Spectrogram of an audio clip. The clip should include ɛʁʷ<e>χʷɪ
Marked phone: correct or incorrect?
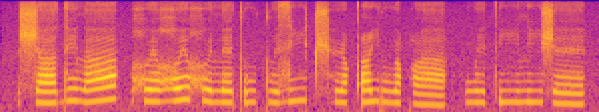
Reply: correct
